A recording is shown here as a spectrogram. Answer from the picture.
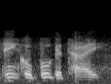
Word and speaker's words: Vinko Bogataj: And the actual pronunciation of his name is Vinko Bogataj.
